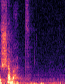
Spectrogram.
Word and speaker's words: Shabbat: Ce jour, le 7e jour de la semaine, est celui qu'on appelle le sabbat, ou si on le prononce comme les Juifs, le Shabbat.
